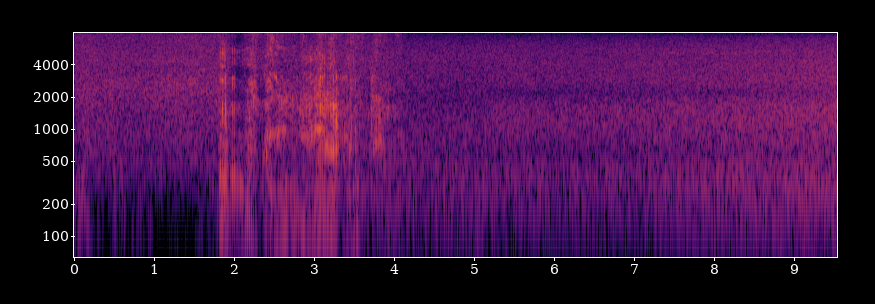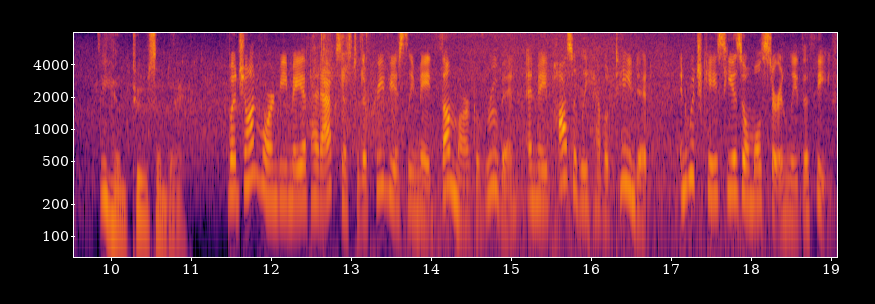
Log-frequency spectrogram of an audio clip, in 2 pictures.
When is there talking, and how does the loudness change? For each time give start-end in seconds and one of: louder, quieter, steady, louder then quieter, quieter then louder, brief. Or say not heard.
9.8-19.0 steady.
